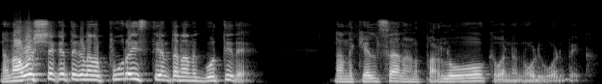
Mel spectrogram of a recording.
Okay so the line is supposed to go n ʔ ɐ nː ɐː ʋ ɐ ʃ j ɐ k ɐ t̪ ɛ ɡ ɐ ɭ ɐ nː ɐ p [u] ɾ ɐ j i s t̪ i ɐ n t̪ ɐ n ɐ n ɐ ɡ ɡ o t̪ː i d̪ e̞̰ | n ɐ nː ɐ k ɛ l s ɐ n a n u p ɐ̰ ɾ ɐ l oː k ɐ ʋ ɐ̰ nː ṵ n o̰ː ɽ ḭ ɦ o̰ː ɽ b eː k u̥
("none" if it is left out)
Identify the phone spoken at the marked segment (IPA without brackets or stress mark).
uː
